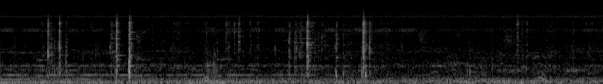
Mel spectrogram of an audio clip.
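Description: Sharp clicks and knocks of a portable camping gas stove and its gear being handled on a wooden table, about half a dozen in the first four seconds, the loudest about a second in and again near the middle.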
